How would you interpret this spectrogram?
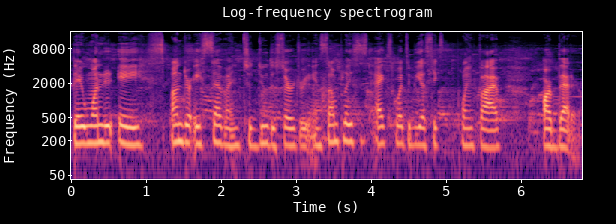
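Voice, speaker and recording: A woman's voice: fairly low pitch, flat delivery, moderate pace. A woman of forty giving viewers a candid personal update, chatting casually with religious asides. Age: 40s. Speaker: vlogger.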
